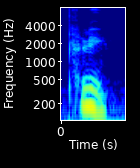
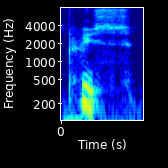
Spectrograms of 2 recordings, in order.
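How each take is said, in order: First: The final S sound is silent. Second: The final S sound is pronounced. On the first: It means not anymore. "Quand on dit not anymore, on prononce plus" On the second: It means more. "quand on dit more, on prononce plus"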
